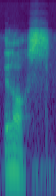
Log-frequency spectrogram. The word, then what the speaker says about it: loss: between loose loose and loss kindly take note of the pronunciations l o s e is pronounced lose l o o s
